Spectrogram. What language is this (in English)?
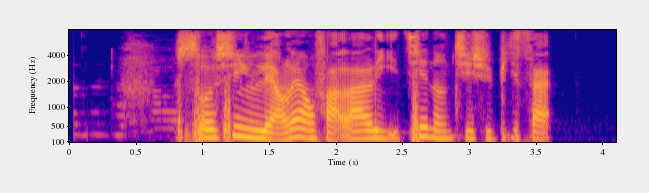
Chinese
